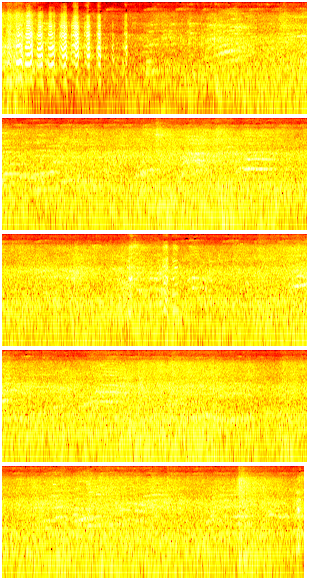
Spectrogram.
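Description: Bumper cars hum and rumble across a floor.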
